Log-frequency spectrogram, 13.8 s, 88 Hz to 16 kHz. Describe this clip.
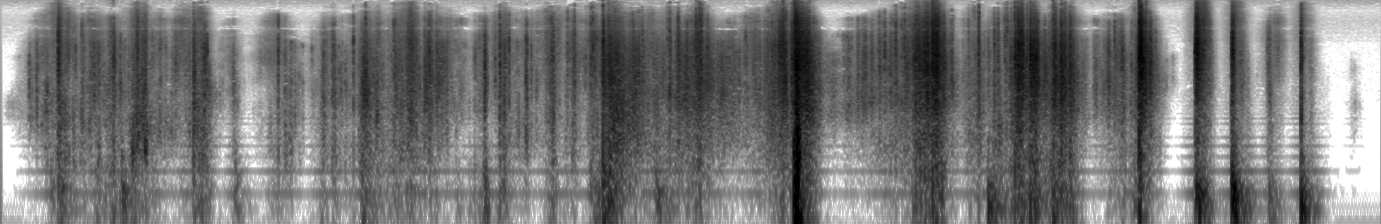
paper01-unfolding paper#1
Large sheets of packing paper being separated.
All samples in this set were recorded on a hollow, injection-molded, plastic table, which periodically adds a hollow thump if anything is dropped. Noise reduction applied to remove systemic hum, which leaves some artifacts if amplified greatly. Some samples are normalized to -0.5 dB, while others are not.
